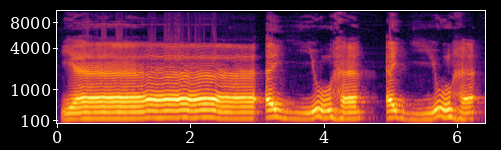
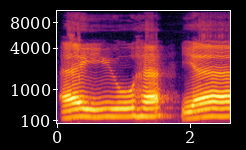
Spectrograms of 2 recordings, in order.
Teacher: ya bertasdid harus ditekan ya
